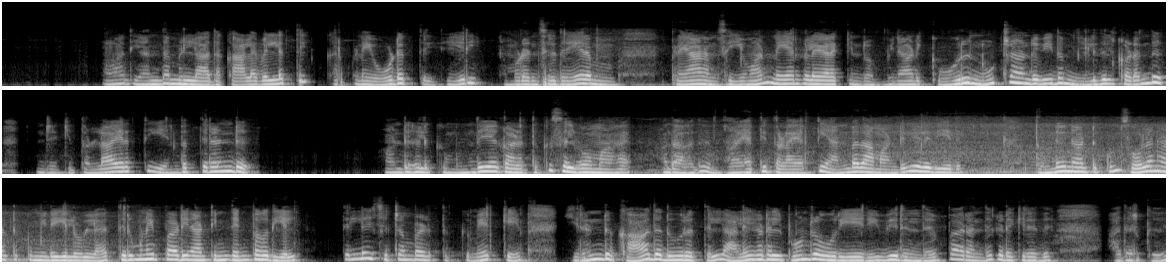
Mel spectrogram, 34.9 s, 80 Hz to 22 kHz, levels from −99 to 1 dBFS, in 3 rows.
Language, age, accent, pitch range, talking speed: Tamil, 30-49, native, 155-200 Hz, 90 wpm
